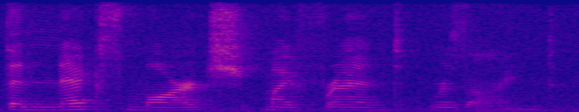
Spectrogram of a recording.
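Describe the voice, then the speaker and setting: Taking it slowly, a hair stylist guest shares stories from her career in a laid-back interview, her middling-pitched voice animated as she acts out quoted lines and gasps for effect. Faint hiss runs in the background.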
